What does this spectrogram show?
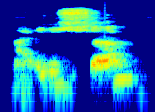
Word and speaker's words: Aixa: Es Aisha. Se escribe Aixa, pero ella en su descripción tiene cómo se pronuncia su nombre.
